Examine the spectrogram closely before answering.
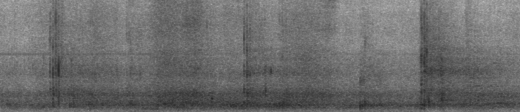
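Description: Hockey sticks clack against a puck now and then.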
